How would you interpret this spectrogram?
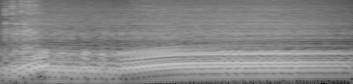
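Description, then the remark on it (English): A motorbike engine revs loudly, its buzzing pitch climbing quickly and then holding steady as a strong, continuous roar for a couple of seconds. “Watch out! It's a motorbike.”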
